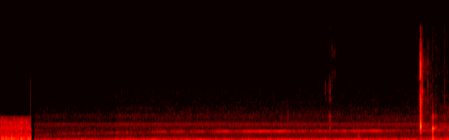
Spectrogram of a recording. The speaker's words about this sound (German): Oh. Polizei. Ja, ich höre die Polizei bei dir.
